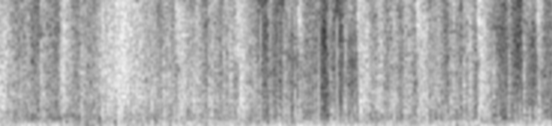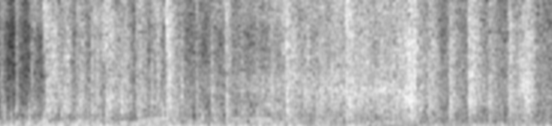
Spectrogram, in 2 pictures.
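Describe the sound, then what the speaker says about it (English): A SpaceX Starship rocket lifts off with a loud, sustained crackling roar that rumbles without a break and fades slightly near the end, with no voices over it. "We have liftoff."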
